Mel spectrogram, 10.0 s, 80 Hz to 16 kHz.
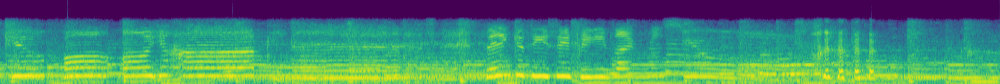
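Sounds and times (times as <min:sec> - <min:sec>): woman singing: 0:00.0 - 0:08.5
backing music track: 0:00.0 - 0:10.0.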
